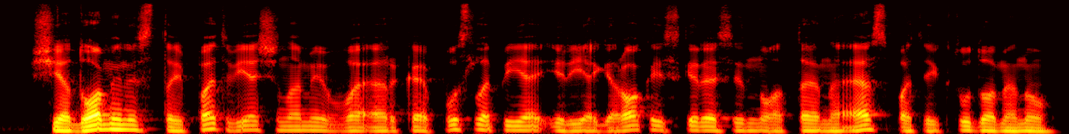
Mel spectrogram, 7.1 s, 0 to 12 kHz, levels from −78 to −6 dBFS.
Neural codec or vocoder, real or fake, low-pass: vocoder, 44.1 kHz, 128 mel bands every 256 samples, BigVGAN v2; fake; 10.8 kHz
